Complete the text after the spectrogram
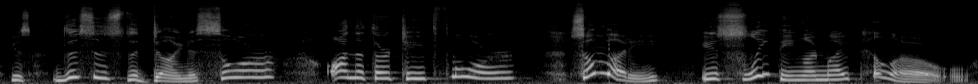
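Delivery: dinosaur voice on the phone; lightly voiced dinosaur caller. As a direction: complain as the dinosaur.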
